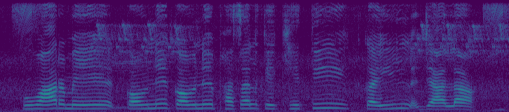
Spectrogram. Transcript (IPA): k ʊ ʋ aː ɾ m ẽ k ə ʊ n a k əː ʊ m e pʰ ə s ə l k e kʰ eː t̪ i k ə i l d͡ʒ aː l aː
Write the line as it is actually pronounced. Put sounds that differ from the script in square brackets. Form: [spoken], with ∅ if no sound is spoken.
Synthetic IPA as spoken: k ʊ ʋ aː ɾ m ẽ k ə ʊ n [e] k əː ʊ [n] e pʰ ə s ə l k e kʰ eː t̪ i k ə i l d͡ʒ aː l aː

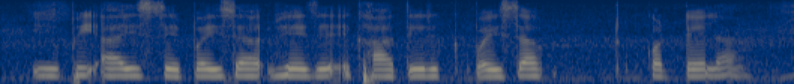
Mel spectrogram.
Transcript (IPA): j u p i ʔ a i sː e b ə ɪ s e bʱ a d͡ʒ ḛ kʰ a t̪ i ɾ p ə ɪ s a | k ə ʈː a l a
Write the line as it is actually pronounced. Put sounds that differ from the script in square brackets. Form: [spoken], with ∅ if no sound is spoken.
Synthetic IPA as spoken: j u p i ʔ a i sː e [p] ə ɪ s [a] bʱ [e] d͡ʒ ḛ kʰ a t̪ i ɾ p ə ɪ s a | k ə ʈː [e] l a

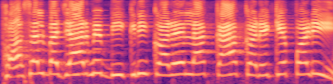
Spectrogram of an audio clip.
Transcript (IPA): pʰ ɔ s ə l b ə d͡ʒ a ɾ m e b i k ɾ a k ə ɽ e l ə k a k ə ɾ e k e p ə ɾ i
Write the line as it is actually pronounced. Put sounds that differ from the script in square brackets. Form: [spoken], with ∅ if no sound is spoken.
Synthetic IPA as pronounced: pʰ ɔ s ə l b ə d͡ʒ a ɾ m e b i k ɾ [i] k ə [ɾ] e l [a] k a k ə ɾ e k e p ə [ɽ] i

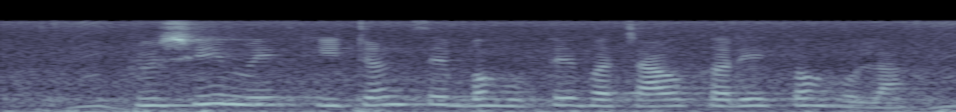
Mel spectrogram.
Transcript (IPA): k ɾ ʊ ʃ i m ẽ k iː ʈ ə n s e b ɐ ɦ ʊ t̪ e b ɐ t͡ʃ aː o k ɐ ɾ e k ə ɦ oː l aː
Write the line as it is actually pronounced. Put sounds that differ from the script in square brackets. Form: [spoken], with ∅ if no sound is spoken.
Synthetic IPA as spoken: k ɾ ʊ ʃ i m ẽ k iː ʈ ə n s e b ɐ ɦ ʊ t̪ e b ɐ t͡ʃ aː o k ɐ ɾ e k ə ɦ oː l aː

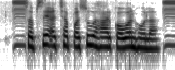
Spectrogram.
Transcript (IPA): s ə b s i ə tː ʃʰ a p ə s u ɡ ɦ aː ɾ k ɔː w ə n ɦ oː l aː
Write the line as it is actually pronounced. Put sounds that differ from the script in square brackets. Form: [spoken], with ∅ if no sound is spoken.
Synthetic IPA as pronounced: s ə b s [e] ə tː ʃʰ a p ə s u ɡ ɦ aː ɾ k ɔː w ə n ɦ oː l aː

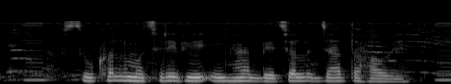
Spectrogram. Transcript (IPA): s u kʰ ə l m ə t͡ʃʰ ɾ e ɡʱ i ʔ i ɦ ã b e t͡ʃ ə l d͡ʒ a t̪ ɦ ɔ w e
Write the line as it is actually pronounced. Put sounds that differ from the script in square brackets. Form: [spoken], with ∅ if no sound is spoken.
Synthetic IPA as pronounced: s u kʰ ə l m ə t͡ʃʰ ɾ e [bʱ] i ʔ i ɦ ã b e t͡ʃ ə l d͡ʒ a t̪ ɦ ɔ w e

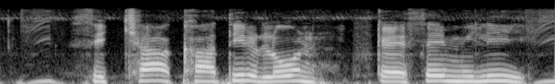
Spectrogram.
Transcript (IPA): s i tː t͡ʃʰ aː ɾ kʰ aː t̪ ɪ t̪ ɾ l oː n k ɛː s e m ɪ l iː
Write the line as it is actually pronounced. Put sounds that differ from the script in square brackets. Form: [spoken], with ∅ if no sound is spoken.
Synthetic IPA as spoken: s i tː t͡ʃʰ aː [∅] kʰ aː t̪ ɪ [∅] ɾ l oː n k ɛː s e m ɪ l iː

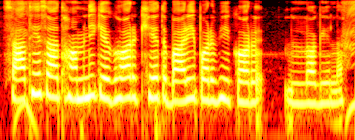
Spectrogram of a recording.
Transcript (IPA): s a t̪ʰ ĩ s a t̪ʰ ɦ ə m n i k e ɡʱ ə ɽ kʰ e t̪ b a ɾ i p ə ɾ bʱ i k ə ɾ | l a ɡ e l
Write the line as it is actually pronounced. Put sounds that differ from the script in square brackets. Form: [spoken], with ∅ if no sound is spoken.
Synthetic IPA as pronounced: s a t̪ʰ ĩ s a t̪ʰ ɦ ə m n i k e ɡʱ ə [ɾ] kʰ e t̪ b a ɾ i p ə ɾ bʱ i k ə ɾ | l [ə] ɡ e l

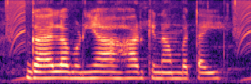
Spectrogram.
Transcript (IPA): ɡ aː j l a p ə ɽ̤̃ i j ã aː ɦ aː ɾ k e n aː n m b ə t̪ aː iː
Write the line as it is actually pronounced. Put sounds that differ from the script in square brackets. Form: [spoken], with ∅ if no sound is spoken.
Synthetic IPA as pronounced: ɡ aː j l a [b] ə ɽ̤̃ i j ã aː ɦ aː ɾ k e n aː [∅] m b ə t̪ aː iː

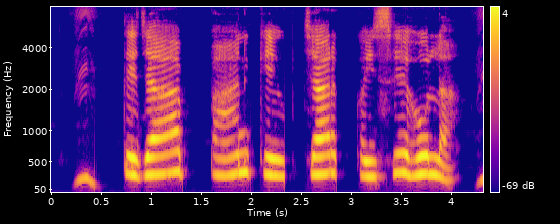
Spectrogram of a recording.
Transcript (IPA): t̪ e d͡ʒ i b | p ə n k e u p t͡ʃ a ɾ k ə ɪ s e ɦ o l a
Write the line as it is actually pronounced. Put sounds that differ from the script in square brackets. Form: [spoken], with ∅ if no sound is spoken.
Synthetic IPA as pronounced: t̪ e d͡ʒ [a] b | p [a] n k e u p t͡ʃ a ɾ k ə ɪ s e ɦ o l a

